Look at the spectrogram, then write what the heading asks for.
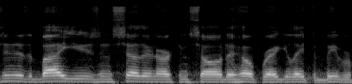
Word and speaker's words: Arkansas: R Kansas. Except it's not pronounced Kansas. It's Arkansas.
